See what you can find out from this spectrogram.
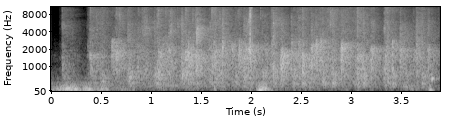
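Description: An audience applauds steadily, a dense crackle of many overlapping hand claps holding a fairly even loudness from start to finish.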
